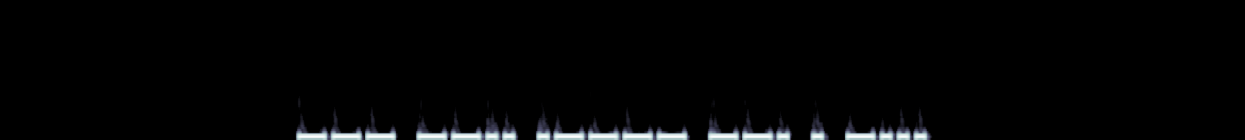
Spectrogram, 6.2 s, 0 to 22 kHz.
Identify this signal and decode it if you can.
Morse code, heard as a keyed tone, about 27 wpm, 700 Hz. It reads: OZ1GEB
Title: DXCC-100 Call Signs - 6 Characters - 28wpm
